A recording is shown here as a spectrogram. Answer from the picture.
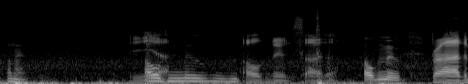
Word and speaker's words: Old Mout: used to think it was Old Mounts, but it ain't. It's It's M-O-U-T. I know Yeah. that, but how do you say that? it's Old Mood.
